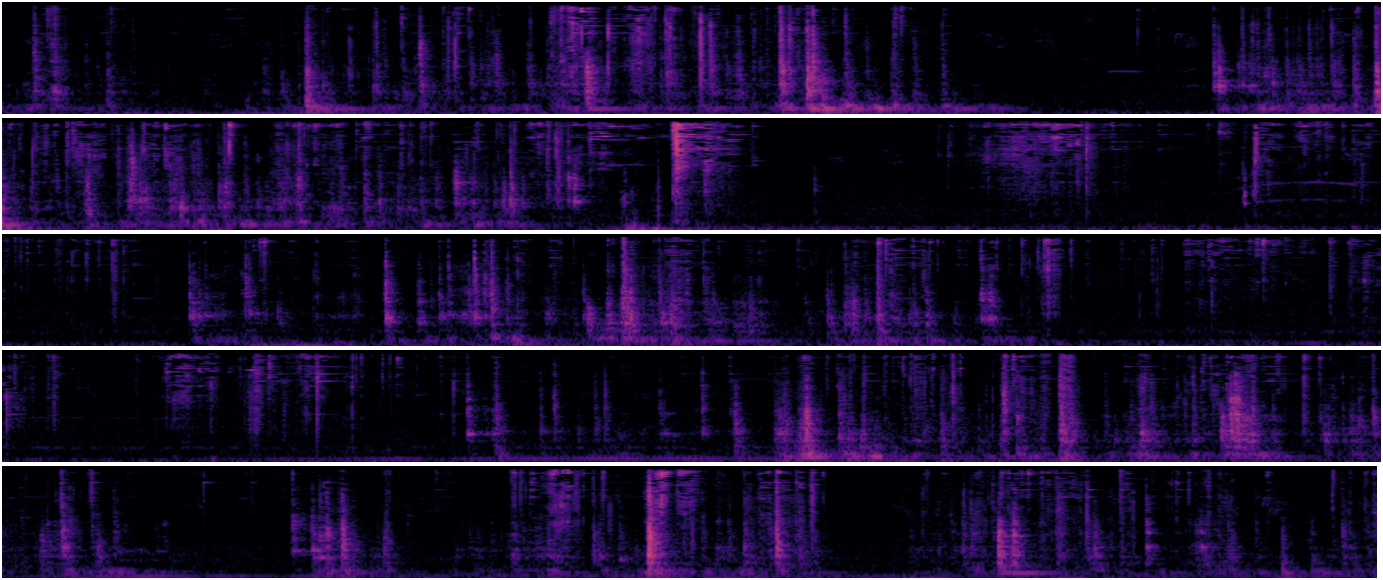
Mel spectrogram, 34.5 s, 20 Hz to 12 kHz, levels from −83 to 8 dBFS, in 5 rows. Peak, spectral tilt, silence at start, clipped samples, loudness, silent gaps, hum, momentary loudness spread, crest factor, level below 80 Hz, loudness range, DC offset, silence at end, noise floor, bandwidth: -4 dBFS; -0.5 dB/octave; 0 s; under 0.1%; -40 LUFS; none; none; 19 LU; 38 dB; -68 dBFS; 13 LU; under 0.1%; 0 s; -69 dBFS; 11.5 kHz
